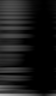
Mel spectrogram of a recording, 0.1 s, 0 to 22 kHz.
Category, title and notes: Instrument samples > Synths / Electronic
BUZZBASS 8 Bb
additive-synthesis, bass, fm-synthesis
